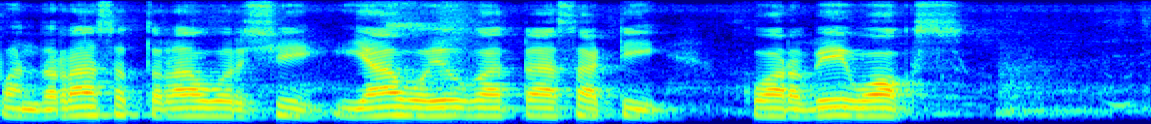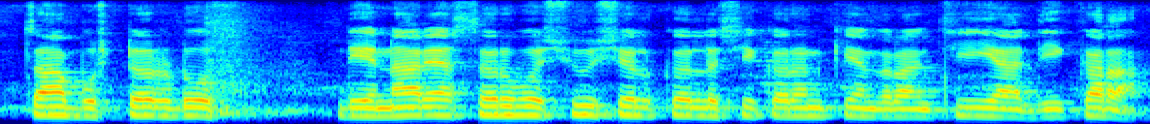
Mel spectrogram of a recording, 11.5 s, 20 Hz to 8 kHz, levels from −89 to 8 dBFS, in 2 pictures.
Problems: none marked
